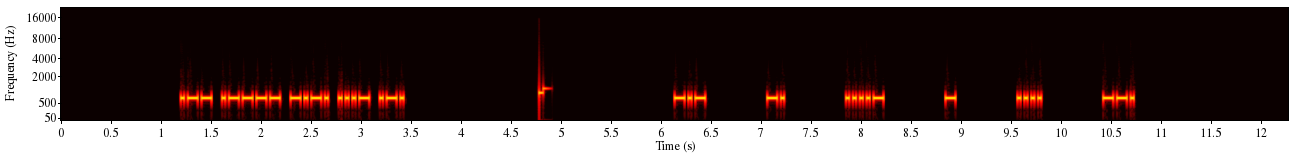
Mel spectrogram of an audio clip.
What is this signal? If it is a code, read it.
Morse code, heard as a keyed tone, about 36 wpm, spaced as for 17 wpm, 700 Hz. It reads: W1CVR KN4THG
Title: USA Call Signs - 6x Character Spacing - 35wpm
